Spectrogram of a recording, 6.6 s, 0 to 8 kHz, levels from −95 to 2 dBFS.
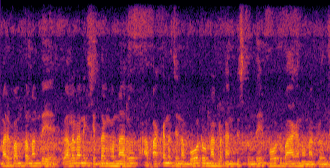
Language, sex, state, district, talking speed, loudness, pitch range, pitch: Telugu, male, Andhra Pradesh, Manyam, 120 wpm, -17 LUFS, 105-120 Hz, 115 Hz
